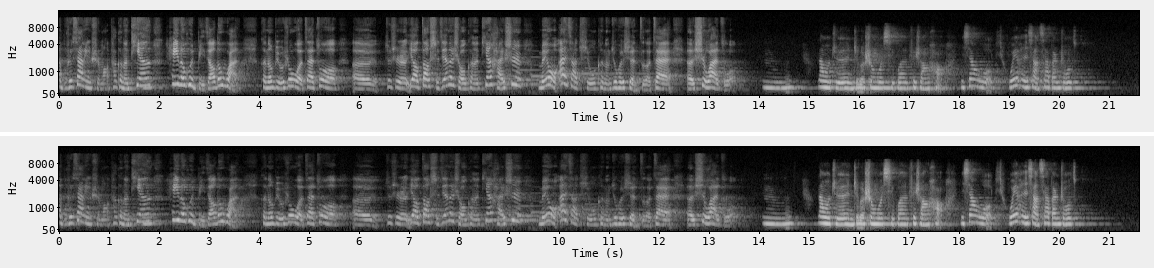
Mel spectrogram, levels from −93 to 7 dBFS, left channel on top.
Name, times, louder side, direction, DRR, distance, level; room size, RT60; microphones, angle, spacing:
voice 1, 0.0-13.5, left 4 dB, 45° left, 0.7 m, -28 dB
Piano, 8.6-12.4 12.7-12.8, left 2 dB, 80° left, 1.4 m, -47 dB
voice 2, 14.1-14.7 15.2-20.3, right 4 dB, 40° right, 0.8 m, -26 dB
29.0 x 25.5 x 4.4 m
head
